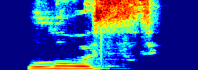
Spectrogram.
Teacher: Звук л звучить твердо. голосний звук о червоним і звук с звучить м'ягко.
